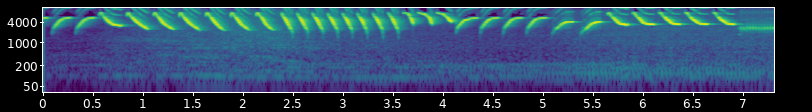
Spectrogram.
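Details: Belgian canary pouring out long series of rapid downslurred whistled notes, varying slightly in pitch, ending in a low steady trill.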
